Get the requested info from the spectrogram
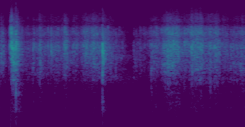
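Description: Handling sounds: a glass nail polish bottle rattling and clicking as it is picked up, with a rustling of packaging near the end.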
